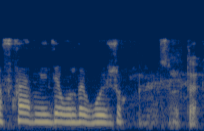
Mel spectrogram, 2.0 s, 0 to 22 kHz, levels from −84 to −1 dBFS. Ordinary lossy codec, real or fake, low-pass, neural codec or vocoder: AAC, 48 kbps; fake; 7.2 kHz; vocoder, 22.05 kHz, 80 mel bands, HiFi-GAN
